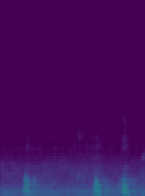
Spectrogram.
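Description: A dog barking three times: one short bark, then two more close together about a second later.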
